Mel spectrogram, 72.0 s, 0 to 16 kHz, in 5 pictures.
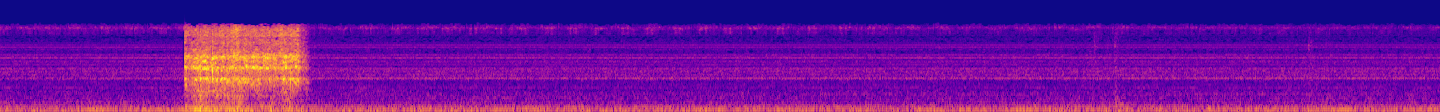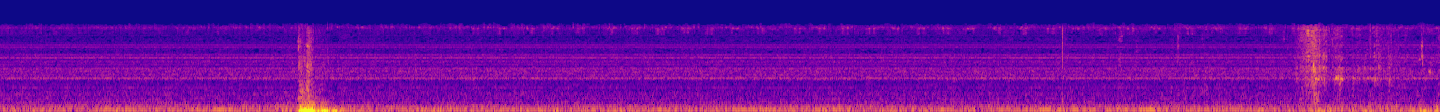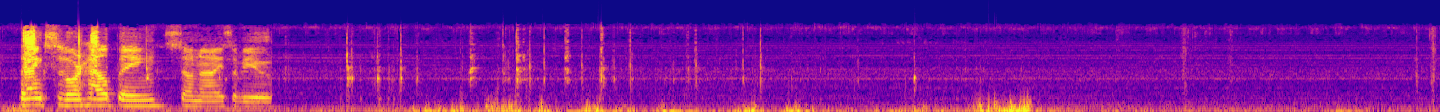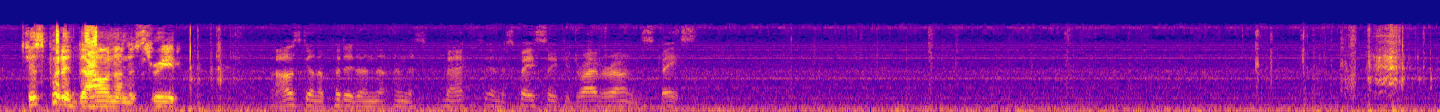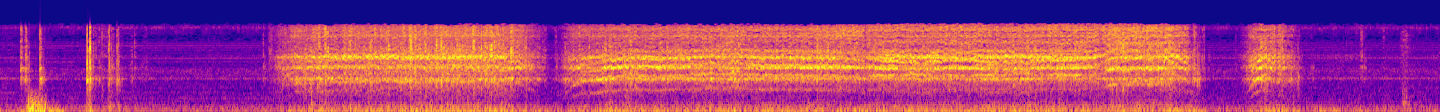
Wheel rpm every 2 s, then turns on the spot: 10, 70, 0, 0, 0, 0, 0, 0, 0, 0, 0, 0, 0, 0, 0, 0, 0, 0, 0, 0, 0, 0, 0, 0, 0, 0, 0, 0, 10, 0, 100, 110, 160, 160, 150, 10.
70-72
